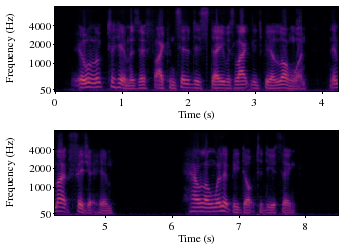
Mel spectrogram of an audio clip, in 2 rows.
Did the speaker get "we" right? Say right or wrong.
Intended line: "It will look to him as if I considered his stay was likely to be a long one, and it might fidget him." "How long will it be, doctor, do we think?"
wrong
